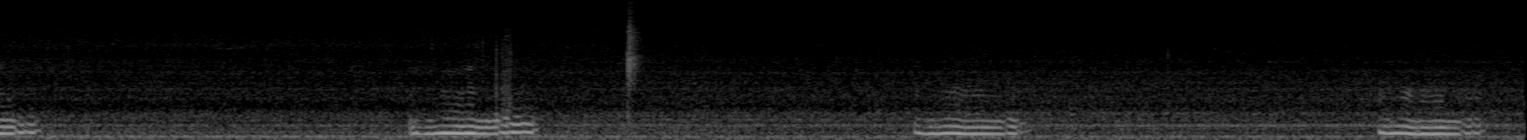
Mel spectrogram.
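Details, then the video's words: Sleeping domestic cat snoring indoors in a multi-cat household huddled in a cat pile, with Mimi sleeping on despite the peeping by her ear. Three nasal, whistling snore bursts about every three and a half seconds over a steady low room hum. "だーれだ？猫のいびき who?snoring cat."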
